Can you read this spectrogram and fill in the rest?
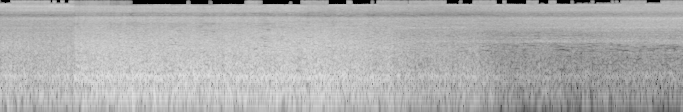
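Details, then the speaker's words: CompAir mobile diesel compressor after bleeding fuel to the injectors: starts okay, then a loud rushing hiss like steam venting, easing slightly, as the coolant boils over; a radiator problem. "we seem to have a radiator problem too"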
